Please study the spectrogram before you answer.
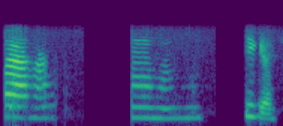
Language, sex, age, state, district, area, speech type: Bengali, female, 18-30, West Bengal, Bankura, rural, conversation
